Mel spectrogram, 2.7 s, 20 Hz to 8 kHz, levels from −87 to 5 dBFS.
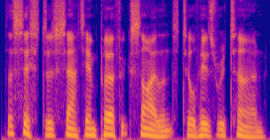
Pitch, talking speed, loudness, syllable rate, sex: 125 Hz, 200 wpm, -17 LUFS, 5.2 syllables/s, male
